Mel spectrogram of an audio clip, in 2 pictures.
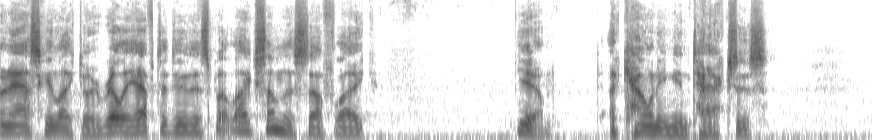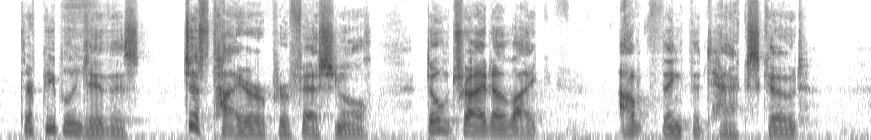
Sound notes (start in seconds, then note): none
